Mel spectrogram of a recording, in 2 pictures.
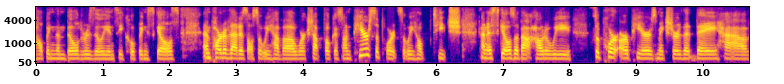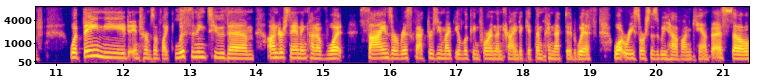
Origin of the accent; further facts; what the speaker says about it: the South, United States; one of the unique things about being like Middle Eastern and particularly growing up in the South and then like working as a professional in the South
